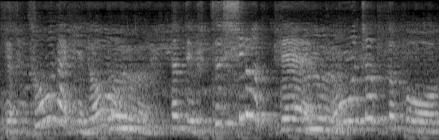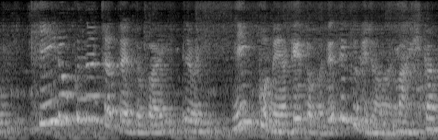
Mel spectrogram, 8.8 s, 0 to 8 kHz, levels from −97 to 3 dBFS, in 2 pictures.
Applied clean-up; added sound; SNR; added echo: none; Liquid; 20 dB; reverberation time 0.6 s.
